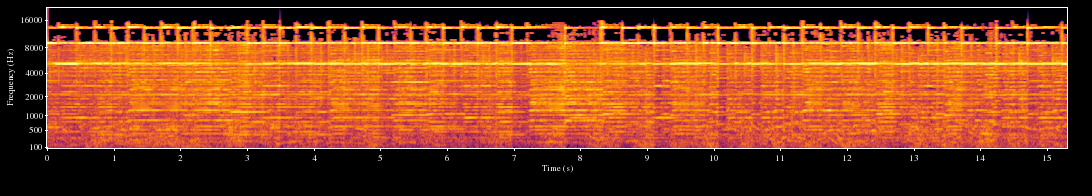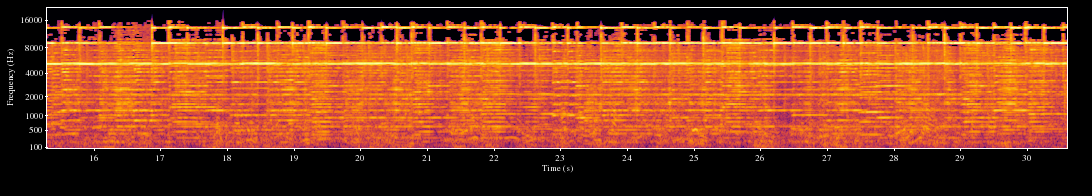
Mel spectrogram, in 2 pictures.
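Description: Saratov garmon, a Russian button accordion with small bells fitted to its cases, played solo: a continuous tune of held chords and melody, its bells ringing along as the bellows move.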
